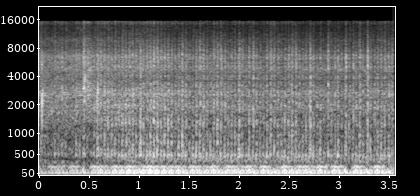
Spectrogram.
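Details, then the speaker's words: BMW E46 N42 at idle, heard at the exhaust before repair: uneven idle with irregular coughs and stumbles, shaking badly; misfire from a faulty oil separator. "gitu Dia suaranya terasa batuk-batuk di RPM dia kayak kelihatan anteng tapi dia terasa dunyal-dunyal gitu Dia kayak grit grit"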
